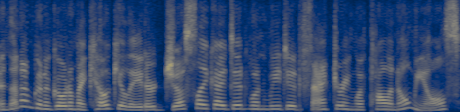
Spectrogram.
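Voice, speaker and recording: This woman speaks at a very fast pace with a fairly high pitch. Her pitch variation is ordinary. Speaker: math teacher. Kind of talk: recorded tutorial lesson.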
